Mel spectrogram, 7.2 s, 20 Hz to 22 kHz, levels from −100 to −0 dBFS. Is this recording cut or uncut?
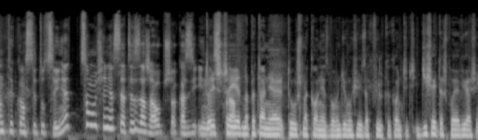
uncut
